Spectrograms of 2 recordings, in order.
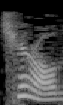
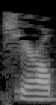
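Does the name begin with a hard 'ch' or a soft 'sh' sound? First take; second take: hard ch; soft sh. First: The name begins with a hard 'ch' sound. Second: The name begins with a soft 'sh' sound. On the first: The speaker calls it right. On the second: The speaker calls it wrong. "not Cheryl"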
